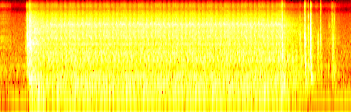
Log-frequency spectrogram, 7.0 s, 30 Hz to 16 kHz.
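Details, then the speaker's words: Mk4 Ford Fiesta not started in over 4 years, with a substitute coil wired to the plugs: the starter spins the engine steadily about five seconds but it never fires; cranks, no start, with no spark seen on the timing light. "no it doesn't I now need to see if I've got things like compression and a spark"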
